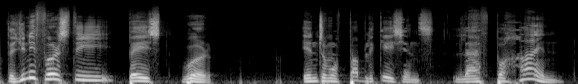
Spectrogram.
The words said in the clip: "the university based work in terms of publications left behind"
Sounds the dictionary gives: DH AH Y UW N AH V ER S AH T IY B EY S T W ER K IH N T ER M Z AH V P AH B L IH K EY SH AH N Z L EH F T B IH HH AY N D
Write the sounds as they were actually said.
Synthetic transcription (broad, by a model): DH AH Y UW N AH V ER S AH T IY B EY S T W ER K IH N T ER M AH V P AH B L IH K EY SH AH N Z L EH F T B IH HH AY N D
